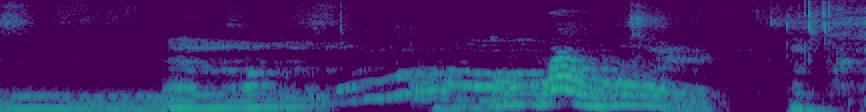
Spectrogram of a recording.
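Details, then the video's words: Two pups, Stewie and Gracie, lazing in bed on a Sunday morning and chatting with steady moaning tones that rise into wavering, whiny yodels, then break off briefly before a short final grumble. "Pups, Chatting in Bed"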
